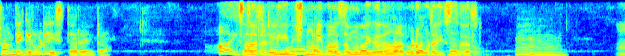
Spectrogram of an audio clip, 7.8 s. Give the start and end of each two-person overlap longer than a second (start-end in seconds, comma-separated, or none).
3.1-5.2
